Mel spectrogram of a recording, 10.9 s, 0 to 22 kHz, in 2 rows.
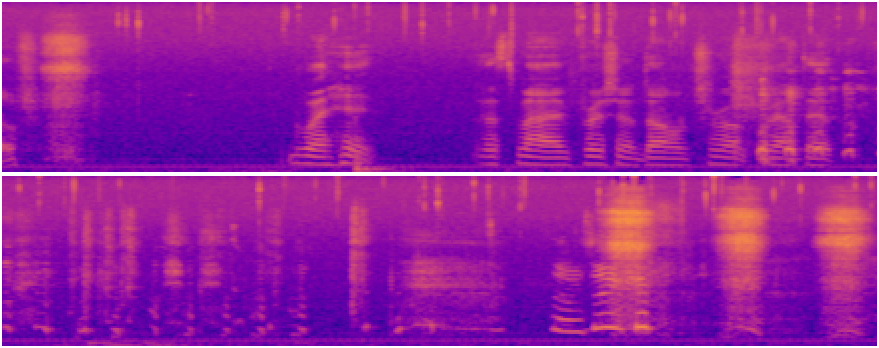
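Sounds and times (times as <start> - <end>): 
speech: 0.0 - 0.4, 1.8 - 2.4, 3.0 - 8.3, 8.9 - 10.1
man making exaggerated imitated sniffs: 0.2 - 0.6, 4.6 - 10.9
laughter: 3.0 - 10.1.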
